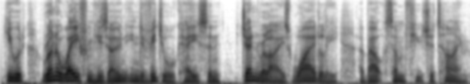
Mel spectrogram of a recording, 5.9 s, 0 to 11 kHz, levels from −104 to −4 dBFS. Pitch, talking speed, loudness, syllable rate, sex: 110 Hz, 165 wpm, -18 LUFS, 5.7 syllables/s, male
